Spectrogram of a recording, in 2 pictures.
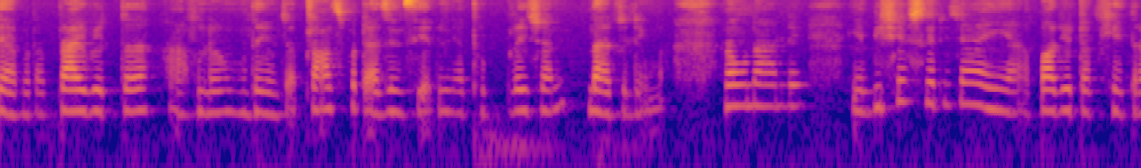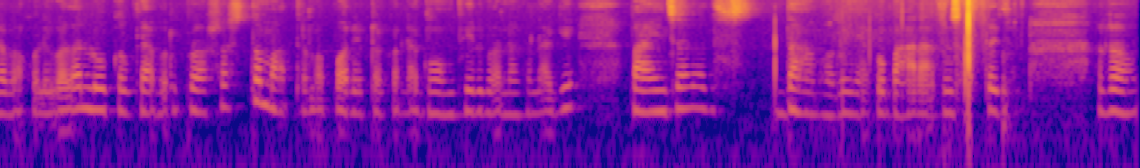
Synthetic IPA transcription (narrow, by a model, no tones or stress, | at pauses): t̪jãbʌʈʌprajbʱeʈapʰlaɦũd̪ʌjɦunt͡sʰʌʈranspʰorʈed͡zensiʌ̰ɾujãt̪ʰuprʌjt͡sʰʌnd̪ardiliŋɡma | rʌunaɦʌɾule | jãbisesɡʌɾit͡sãjãpʌrjʌʈʌkt͡ʃʰet̪rʌba̰kʰoleɡʌ̰rd̪alokʌlkabʌɾuprʌsʌst̪ʌmat̪rʌma̰pʌrjʌʈʌkɦʌɾula̰jɡompʰilɡʌ̰rnʌkola̰ɡi | baint͡sʰʌrʌt̪es | d̪amɦʌɾujɦã̰kobaɾa̰d͡zʌd͡zʌst̪ʌjt͡sʰʌn | rʌ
